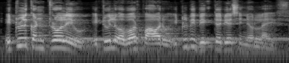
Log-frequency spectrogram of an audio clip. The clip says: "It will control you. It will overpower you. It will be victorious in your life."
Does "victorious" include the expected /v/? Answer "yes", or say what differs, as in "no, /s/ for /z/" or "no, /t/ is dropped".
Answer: no, /b/ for /v/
